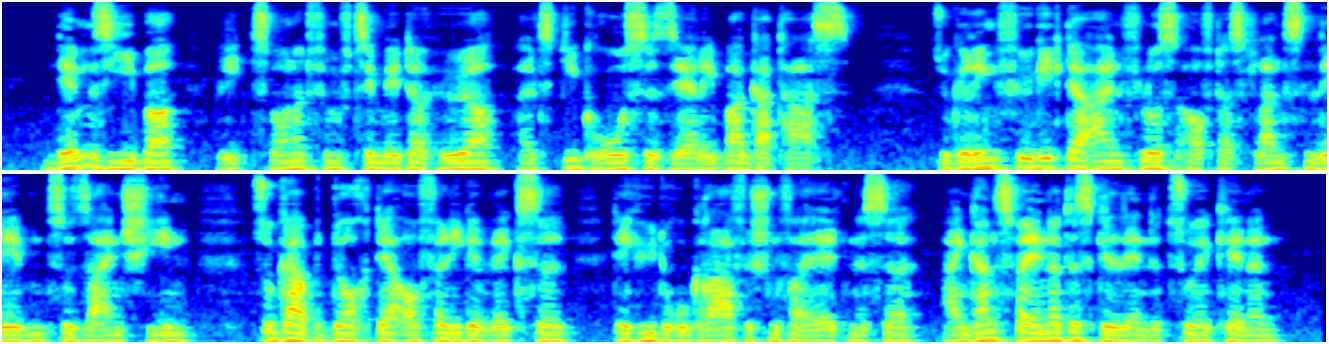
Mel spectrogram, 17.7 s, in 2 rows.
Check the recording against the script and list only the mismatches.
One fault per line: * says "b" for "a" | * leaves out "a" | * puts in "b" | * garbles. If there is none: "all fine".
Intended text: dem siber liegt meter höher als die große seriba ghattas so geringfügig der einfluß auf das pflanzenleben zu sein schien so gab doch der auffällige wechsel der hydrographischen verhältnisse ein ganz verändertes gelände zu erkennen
all fine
